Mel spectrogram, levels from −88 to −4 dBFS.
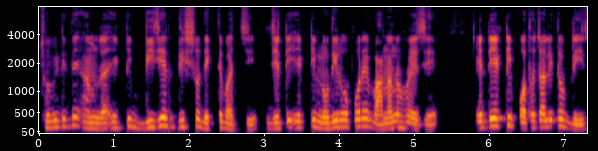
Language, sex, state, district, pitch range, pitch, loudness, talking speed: Bengali, male, West Bengal, North 24 Parganas, 130-170 Hz, 150 Hz, -28 LUFS, 165 wpm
